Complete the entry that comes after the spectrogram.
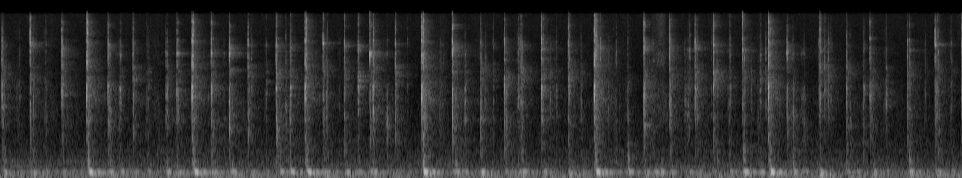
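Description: A full-size black plastic computer keyboard with hollow keys is typed rapidly with the long nails and fingertips of both hands. Fast, uneven streams of sharp, bright clicks ride over a hollow low thump from each keystroke. Every tap dies away almost at once.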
